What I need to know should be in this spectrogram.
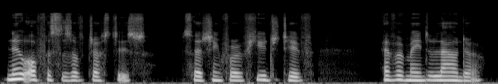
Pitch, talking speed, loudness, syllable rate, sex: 190 Hz, 145 wpm, -18 LUFS, 5.9 syllables/s, female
